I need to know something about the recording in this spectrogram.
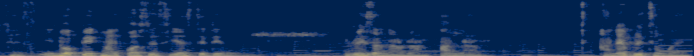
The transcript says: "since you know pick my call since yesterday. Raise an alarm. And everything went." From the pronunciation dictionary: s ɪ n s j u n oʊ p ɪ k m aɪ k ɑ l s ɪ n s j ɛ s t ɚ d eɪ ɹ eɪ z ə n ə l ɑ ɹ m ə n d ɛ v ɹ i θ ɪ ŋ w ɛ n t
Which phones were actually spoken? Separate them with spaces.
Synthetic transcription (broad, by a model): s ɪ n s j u n oʊ p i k m aɪ k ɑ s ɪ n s j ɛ s t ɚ d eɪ ɹ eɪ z ə n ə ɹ ɑ l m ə n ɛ v ɹ i t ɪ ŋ w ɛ n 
